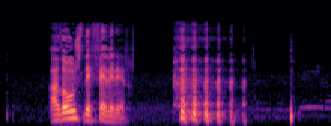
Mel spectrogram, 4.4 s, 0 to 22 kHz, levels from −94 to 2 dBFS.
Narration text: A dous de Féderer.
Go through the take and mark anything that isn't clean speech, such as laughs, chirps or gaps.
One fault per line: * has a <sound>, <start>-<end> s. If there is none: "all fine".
* has a laugh, 2.3-3.3 s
